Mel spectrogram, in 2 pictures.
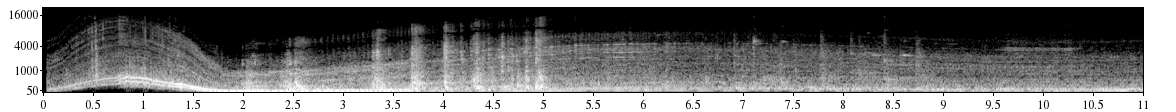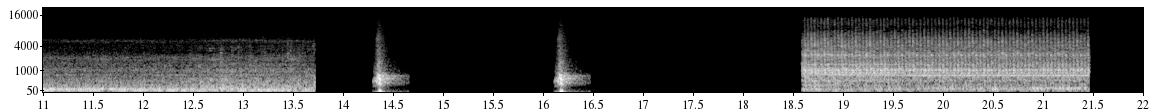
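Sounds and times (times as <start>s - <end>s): diesel engines rumbling: 2.9s - 13.7s, 18.6s - 21.5s.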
